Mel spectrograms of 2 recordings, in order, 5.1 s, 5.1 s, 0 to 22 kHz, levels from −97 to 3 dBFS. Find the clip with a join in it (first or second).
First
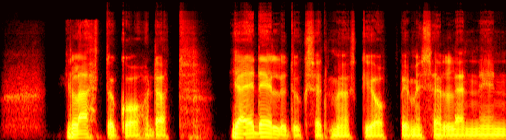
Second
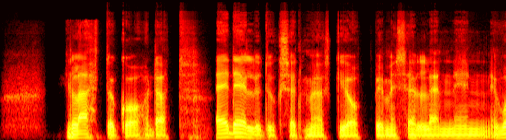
second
